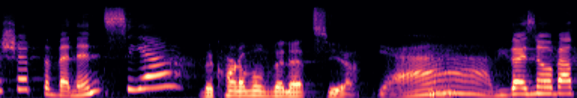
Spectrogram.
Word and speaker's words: Venezia: okay so help me practice one more time Venezia Bennett yeah Valencia yeah okay past so tell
